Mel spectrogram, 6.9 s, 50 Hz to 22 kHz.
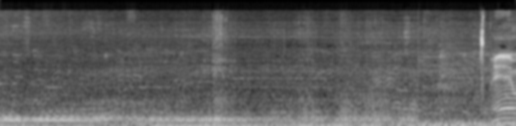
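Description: A loud white Ford Mustang 5.0 S550 rumbles past at a Saturday night car meet outside an IHOP, its steady engine drone filling the clip with crowd chatter and other traffic underneath.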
